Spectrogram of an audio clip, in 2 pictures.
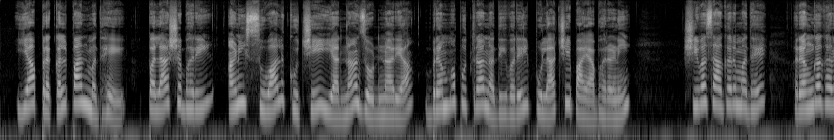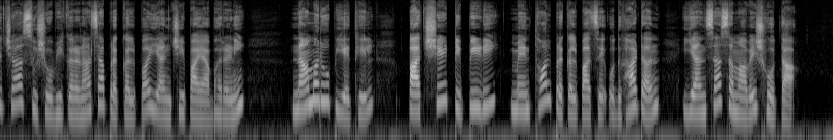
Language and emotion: Marathi, neutral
